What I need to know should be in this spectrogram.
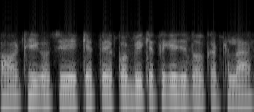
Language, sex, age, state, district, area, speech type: Odia, male, 18-30, Odisha, Rayagada, rural, conversation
